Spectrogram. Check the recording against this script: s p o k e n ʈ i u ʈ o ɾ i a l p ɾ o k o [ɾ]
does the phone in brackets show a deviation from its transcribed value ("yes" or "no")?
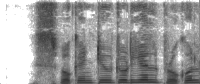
yes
